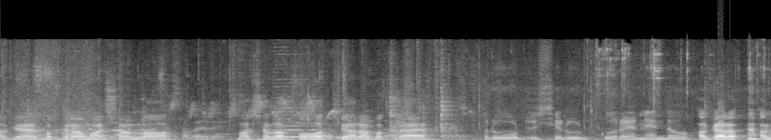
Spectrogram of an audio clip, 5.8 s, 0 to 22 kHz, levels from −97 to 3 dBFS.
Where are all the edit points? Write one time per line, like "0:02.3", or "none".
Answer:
0:03.5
